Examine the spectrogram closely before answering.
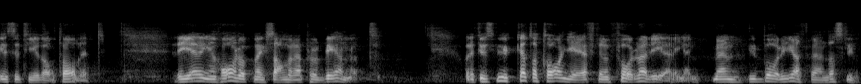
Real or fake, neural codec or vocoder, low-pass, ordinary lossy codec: fake; codec, 32 kHz, 1.9 kbps, SNAC; 7.2 kHz; none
